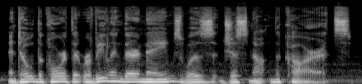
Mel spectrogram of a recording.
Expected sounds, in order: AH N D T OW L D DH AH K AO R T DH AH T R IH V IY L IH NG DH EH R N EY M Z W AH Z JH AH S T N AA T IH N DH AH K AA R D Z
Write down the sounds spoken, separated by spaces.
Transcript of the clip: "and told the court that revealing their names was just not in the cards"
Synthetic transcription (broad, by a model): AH N T OW L D DH AH K AO R T DH AH T R IH V IY L IH NG DH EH R N EY M Z W AH Z JH AH S T N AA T N DH AH K AA R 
